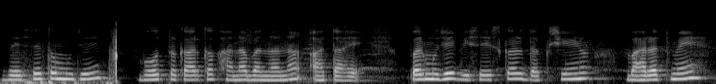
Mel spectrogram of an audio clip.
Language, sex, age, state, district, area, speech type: Hindi, female, 18-30, Madhya Pradesh, Ujjain, rural, spontaneous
